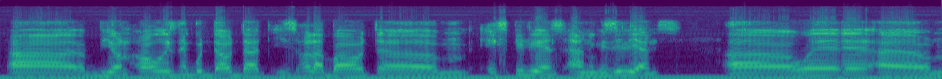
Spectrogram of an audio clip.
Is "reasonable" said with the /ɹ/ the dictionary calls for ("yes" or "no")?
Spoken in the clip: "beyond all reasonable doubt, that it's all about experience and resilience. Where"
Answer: no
